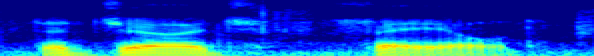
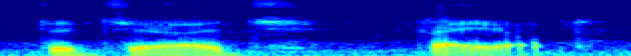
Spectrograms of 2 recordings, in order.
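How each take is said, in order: First: The judge failed with a firm falling stress on judge; firm repeat. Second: Low, soft and slow, letting it sink in; quiet grave statement. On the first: Repeating to viewers the judge failed, firmly stressed. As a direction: lean on judge and drop the tune at the end. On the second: Telling viewers the judge failed, quiet and slow. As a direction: say it quietly and slowly, like a verdict. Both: Shown as a demonstration. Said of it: "That's important".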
